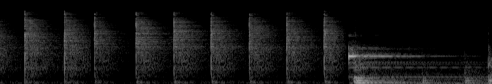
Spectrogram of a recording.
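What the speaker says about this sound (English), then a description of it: "Next, the steel is lengthened with one small hammer." A small hammer strikes steel being lengthened for a katana blade, nine sharp, evenly spaced ringing blows followed by a heavier, sustained metallic clang with a lingering ring, close and alone.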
